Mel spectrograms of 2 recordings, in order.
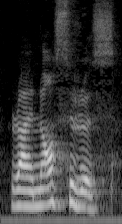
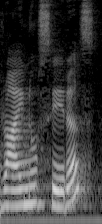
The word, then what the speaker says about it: rhinoceros: rea yes you know it but you can't pronounce it not a problem it's rhinoceros not rhinoceros but rhinoceros so now if someone uses the word rhino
